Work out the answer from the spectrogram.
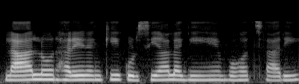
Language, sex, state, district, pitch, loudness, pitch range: Hindi, female, Madhya Pradesh, Bhopal, 205 Hz, -16 LUFS, 205-215 Hz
